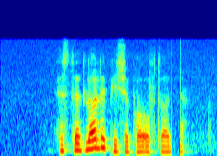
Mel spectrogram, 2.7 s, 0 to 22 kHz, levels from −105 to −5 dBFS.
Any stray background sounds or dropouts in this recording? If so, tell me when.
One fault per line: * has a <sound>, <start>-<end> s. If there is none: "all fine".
* has a dropout, 2.1-2.2 s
